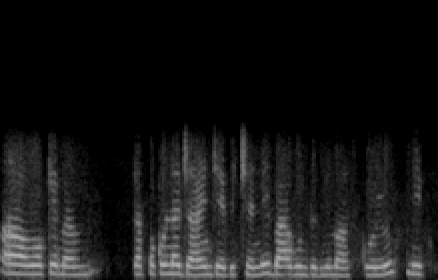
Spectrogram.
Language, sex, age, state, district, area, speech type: Telugu, female, 18-30, Andhra Pradesh, Nellore, rural, conversation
